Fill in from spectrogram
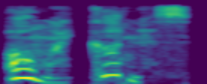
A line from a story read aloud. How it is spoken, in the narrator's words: Maggie whispered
